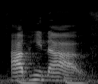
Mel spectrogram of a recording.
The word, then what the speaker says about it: Abhinav: It's abhinav. Sorry. Well, you never told me how to pronounce it. Now, now you have Abhinav.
